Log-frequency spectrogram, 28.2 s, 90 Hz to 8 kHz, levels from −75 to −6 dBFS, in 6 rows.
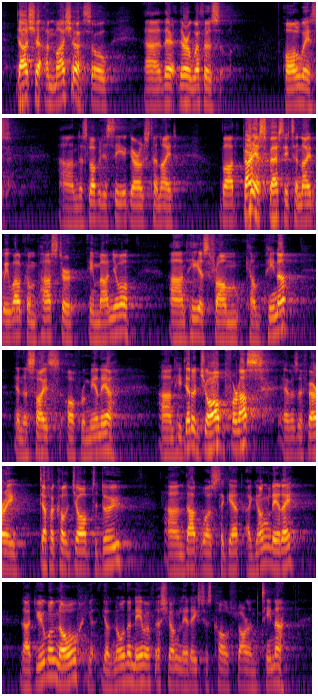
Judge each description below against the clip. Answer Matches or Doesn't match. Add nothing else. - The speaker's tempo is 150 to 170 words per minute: Matches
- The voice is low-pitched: Matches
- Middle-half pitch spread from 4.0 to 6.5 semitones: Doesn't match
